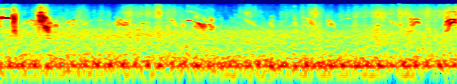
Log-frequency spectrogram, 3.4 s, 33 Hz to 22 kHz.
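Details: Sparrows (Eurasian tree sparrow) coming for food at a Tenmangū shrine, 10 February 2022: scattered thin high chirps, louder at the start and end, with softer twittering between.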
